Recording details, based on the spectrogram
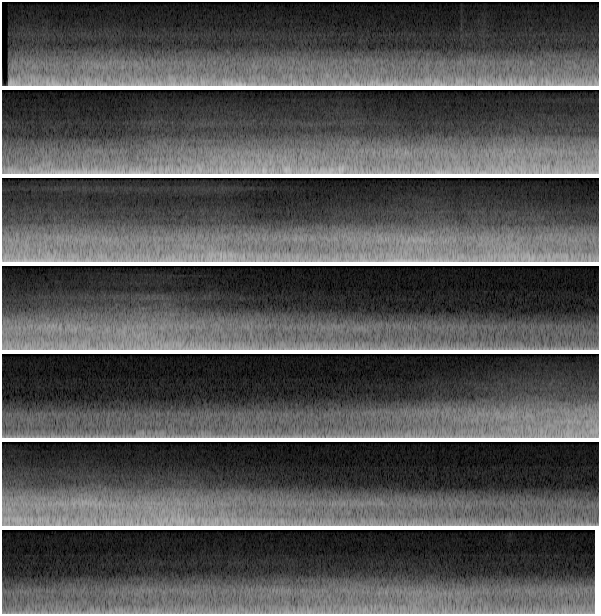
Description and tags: Cars Passing By
Recorded from my room from the second floor of a house that overlooks a main road here in the UK.
car, cars, street, urban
